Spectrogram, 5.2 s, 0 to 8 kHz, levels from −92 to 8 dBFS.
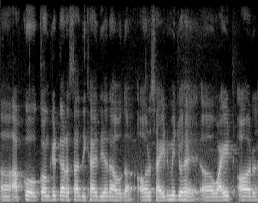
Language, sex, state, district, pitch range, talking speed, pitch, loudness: Hindi, male, Chhattisgarh, Sukma, 140-150 Hz, 195 wpm, 145 Hz, -14 LUFS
